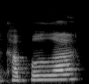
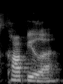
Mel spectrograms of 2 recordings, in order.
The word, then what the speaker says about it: cupola: The cupola. That's wrong. Copula? Yes, copula. Yeah.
